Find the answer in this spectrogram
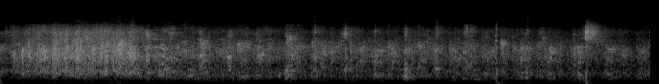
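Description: Audience applauding, starting suddenly and loudest over the first two seconds, then easing slightly.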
